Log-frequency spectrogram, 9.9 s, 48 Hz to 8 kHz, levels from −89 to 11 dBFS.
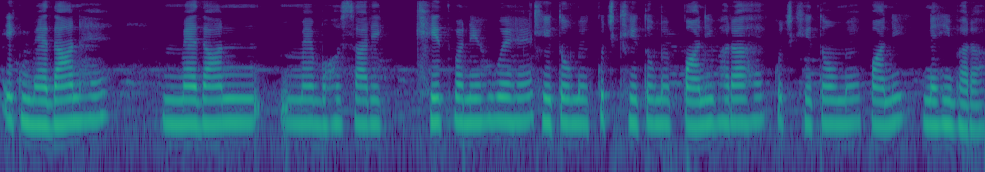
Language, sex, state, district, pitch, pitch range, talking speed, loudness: Hindi, female, Chhattisgarh, Bastar, 210 Hz, 205-220 Hz, 150 wpm, -36 LUFS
